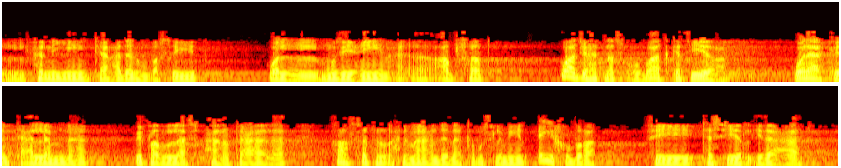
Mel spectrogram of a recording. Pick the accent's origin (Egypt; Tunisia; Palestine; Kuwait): Kuwait; انتم من وين؟ نقول لهم احنا من الكويت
